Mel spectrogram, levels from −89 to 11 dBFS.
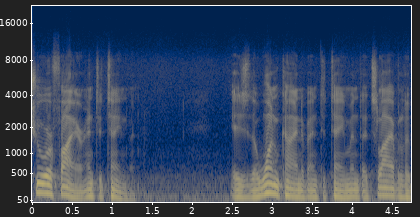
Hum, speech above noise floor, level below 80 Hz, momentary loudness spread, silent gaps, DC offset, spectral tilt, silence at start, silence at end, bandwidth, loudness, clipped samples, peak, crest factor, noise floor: none; 24 dB; -44 dBFS; 7 LU; none; under 0.1%; -5.5 dB/octave; 0 s; 0 s; 10.5 kHz; -24 LUFS; under 0.1%; -6 dBFS; 18 dB; -48 dBFS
